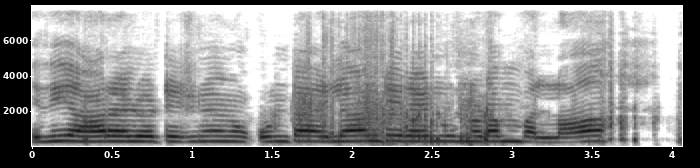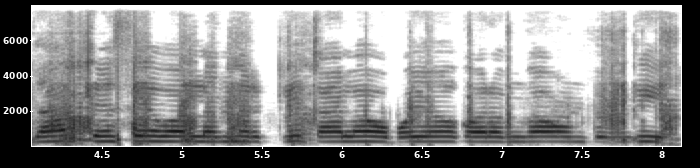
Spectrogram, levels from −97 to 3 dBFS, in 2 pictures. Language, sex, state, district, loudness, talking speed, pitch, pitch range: Telugu, male, Andhra Pradesh, Anantapur, -13 LUFS, 105 wpm, 290 Hz, 280-295 Hz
